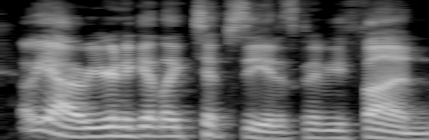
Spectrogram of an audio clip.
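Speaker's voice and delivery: mock pleasant, light voice. Retelling how a girl offers a drugged shot: imitating a nice-sounding tone. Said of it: "saying it in such a way that it kinda sounds nice".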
